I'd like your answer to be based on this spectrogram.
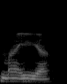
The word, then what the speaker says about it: Maia: M-A-I-A. Okay. – Yes. Yes, Maya.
